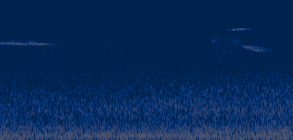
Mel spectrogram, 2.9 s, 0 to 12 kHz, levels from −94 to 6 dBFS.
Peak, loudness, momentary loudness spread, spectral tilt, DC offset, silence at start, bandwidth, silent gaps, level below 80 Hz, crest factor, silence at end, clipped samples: -54 dBFS; -68 LUFS; 3 LU; -4.5 dB/octave; under 0.1%; 0 s; 10.5 kHz; none; -74 dBFS; 14 dB; 0 s; under 0.1%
